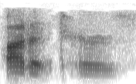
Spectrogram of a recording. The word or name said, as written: auditors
